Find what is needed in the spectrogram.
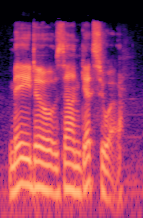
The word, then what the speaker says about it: Meido Zangetsuha: Inuyasha, the final act, episode three, Meido Zangetsuha.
